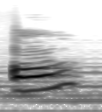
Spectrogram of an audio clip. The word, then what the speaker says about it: ओम: का उच्चारण करना है ओम जो तीन शब्दों से मिलकर के बना होता है आ ओ और म जब अ का उच्चारण करेंगे तो मुंह को अच्छे से खोलिए लिप्स को ओपन कीजिएगा जब उ का उच्चारण करेंगे तो लिप्स को थोड़ा सा रोल जैसा कीजिएगा अब जब म के उच्चारण में आप पहुंचेंगे तो आप अपने होठों को बंद कर लीजिएगा अब अगर आपको इन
